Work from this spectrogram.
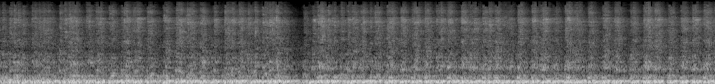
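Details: Cold 1982 S10 running rougher with raised rpm and heavy vibration. Points look good and oil pressure is 60 psi; a vacuum leak or bad plug wire is suspected. Rough, stumbling idle with dips, misfiring.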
